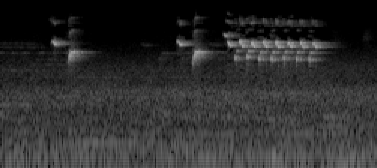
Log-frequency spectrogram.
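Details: European goldfinch singing in the Malaga song style, Morocco: two short high chirps, then a rapid liquid trill of repeated bright twittering notes lasting about a second.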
